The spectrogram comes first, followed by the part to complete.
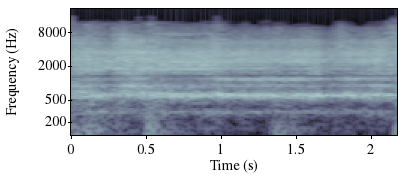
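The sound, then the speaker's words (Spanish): A dense, steady roar from a large football stadium crowd during a football match, cheering and chanting continuously with no breaks, loud and enveloping with a sustained tonal hum of many voices. “Porque desde que tenemos uso de razón, vamos a la cancha y vemos un partido de fútbol por televisión y escuchamos esto.”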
